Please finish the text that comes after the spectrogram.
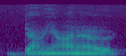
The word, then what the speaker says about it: Damiano: It's directed by Damiano Damiani? Yeah, that's how you pronounce it.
